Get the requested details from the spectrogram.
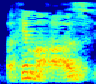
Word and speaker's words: Ahimaaz: And so, verse 19, then said Ahimaaz, is the way it would be pronounced closest to the Hebrew, the son of Zadok.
